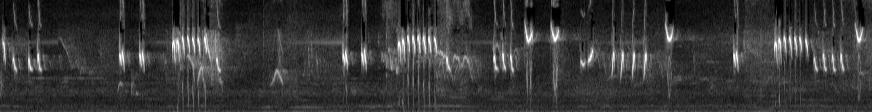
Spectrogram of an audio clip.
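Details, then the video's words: King konin lure song for trapping birds: shrill chirps in short fast runs, a few buzzy rattles and separated single tweets with brief pauses, against a low droning background. "PIKAT KING KONIN SUARA PANCINGAN"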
